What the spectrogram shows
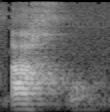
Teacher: It's rougher than the English H.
